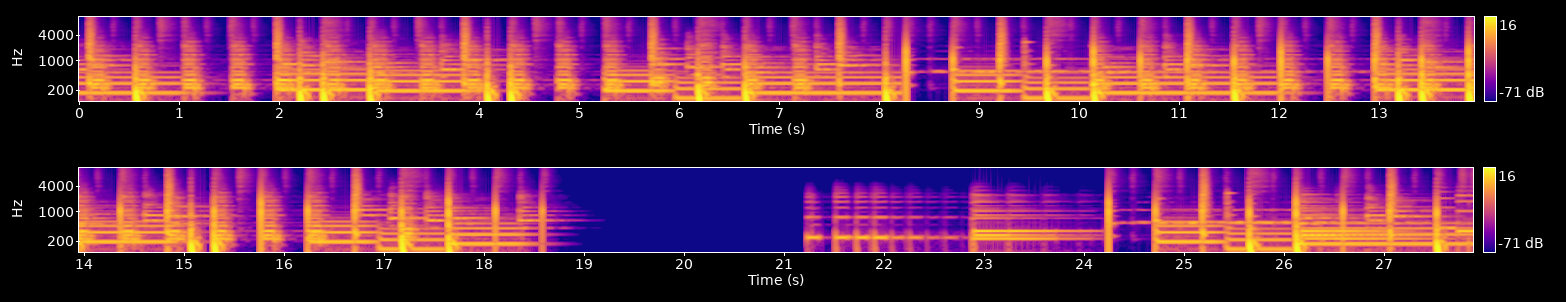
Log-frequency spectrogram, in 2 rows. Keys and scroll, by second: 8.1 typing, 18.1-19.5 typing, 24.2 r.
